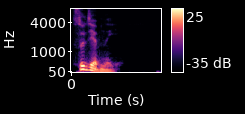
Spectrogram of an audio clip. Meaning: 1. judicial, judiciary (relating to a court of law) 2. forensic
- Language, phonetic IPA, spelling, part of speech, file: Russian, [sʊˈdʲebnɨj], судебный, adjective, Ru-судебный.ogg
